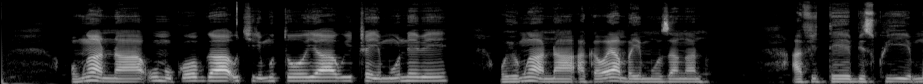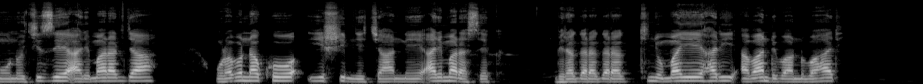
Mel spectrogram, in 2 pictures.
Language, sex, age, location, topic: Kinyarwanda, male, 25-35, Kigali, health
